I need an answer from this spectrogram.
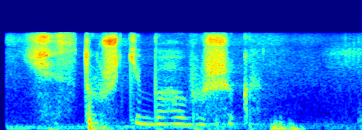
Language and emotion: Russian, neutral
